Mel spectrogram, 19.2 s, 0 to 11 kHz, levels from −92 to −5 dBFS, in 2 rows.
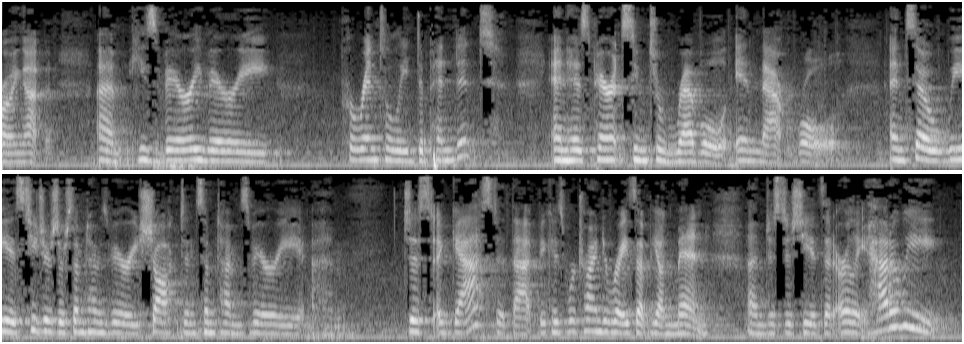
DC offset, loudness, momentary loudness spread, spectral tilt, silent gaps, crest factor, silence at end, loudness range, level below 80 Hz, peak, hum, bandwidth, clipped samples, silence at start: under 0.1%; -22 LUFS; 13 LU; -4.5 dB/octave; none; 18 dB; 0 s; 4 LU; -50 dBFS; -4 dBFS; none; 10.5 kHz; under 0.1%; 0 s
